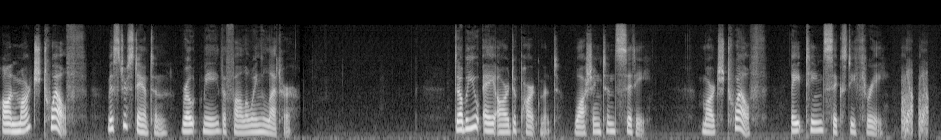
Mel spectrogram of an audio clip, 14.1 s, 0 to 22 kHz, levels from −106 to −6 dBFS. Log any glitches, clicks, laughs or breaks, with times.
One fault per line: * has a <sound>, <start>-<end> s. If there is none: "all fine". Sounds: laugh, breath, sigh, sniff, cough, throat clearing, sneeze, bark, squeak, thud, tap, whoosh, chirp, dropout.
* has a laugh, 13.5-13.9 s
